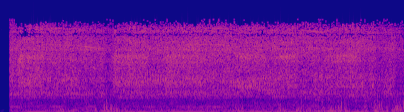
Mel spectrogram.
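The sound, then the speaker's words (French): A heavy goods truck driven by Massata Cissé, known as Mama Africa, rumbles steadily and loudly for several seconds, a deep, continuous low drone with some gusty wind noise over it and no one speaking. “Massata Cissé, dite Mama Africa, est à l'origine de ces ronronnements de ce véhicule poids lourd.”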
